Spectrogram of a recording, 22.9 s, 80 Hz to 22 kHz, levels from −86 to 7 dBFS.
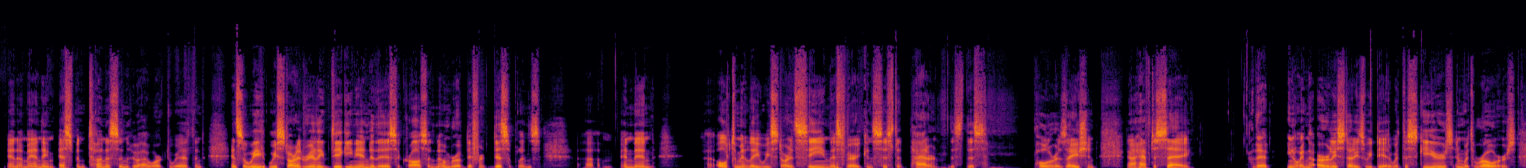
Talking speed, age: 160 wpm, 50-69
